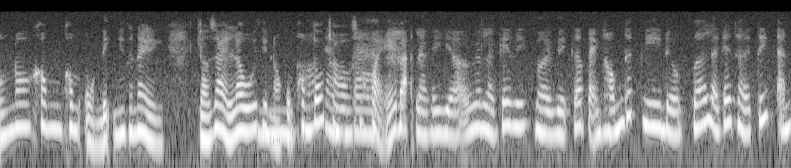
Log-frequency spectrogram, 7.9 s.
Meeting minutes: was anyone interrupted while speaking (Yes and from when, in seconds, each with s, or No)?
Yes, from 2.6 s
